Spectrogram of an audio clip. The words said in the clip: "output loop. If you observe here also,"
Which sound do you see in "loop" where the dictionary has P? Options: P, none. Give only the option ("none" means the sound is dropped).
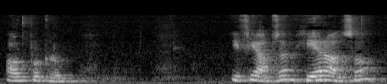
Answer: none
